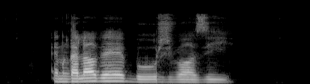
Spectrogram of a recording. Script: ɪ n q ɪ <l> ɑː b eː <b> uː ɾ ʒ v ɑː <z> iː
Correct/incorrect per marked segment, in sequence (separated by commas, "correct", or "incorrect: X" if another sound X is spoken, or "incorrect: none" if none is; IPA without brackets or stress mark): correct, correct, correct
